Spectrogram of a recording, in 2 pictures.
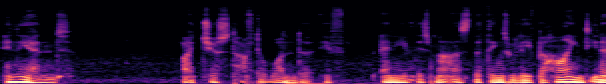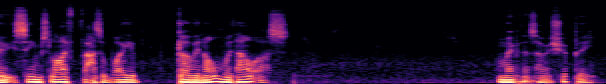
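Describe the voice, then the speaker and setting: A regretful, sincere man speaks in a low register, as narrator of an audio drama. He is reflective and halting, with plain words. There is audible noise around his voice. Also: steady tone, vocal fry, darkish tone. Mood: solemn, halting. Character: jobbing actor, regretful, sincere, self-doubting man. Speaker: actor narrating as lead character.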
